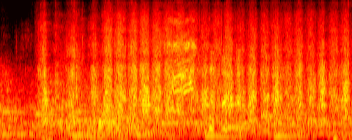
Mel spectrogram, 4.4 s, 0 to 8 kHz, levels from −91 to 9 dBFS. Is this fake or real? fake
